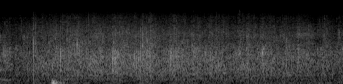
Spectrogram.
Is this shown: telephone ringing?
no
